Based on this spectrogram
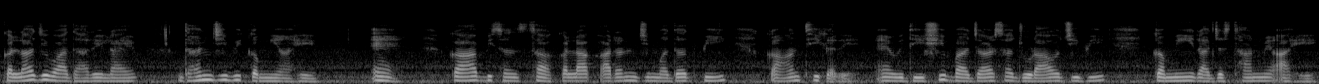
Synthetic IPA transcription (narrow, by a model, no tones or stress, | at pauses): kɐlad͡ʑeːʋaːd̪ʱaːɾelaːɪ | d̪ʱɐnd͡ʑiːbʱɪkɐmiaːɦe | ɛ̃ː | kaːbɪsɐ̃nst̪ʰakɐlaːkaːɾənɪ̆d͡ʑiːmɐd̪əd̪bʱɪ | kaːmt̪ʰikɐ̰ɾḛ | ɛ̃ːʋɪd̪eːʃibaːzaːɾsãd͡ʑʊɽaːod͡ʑiːbʱɪ | kɐmiɾaːd͡ʑəst̪ʰaːnmẽʔa̰ːɦeː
